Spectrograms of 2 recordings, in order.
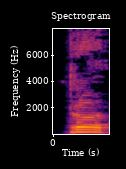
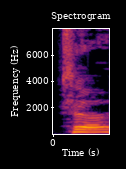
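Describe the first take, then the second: First: "ட்ரா" as hard t plus rolled r; wrong pronunciation. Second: "ட்ரா" blended as in English petrol; correct pronunciation. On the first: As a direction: say "ட்ரா" with the r separate. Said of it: "ட்ரா தவறு". (தவறான உச்சரிப்பு "ட்ரா", ர தனியாக) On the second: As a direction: say "ட்ரா" as one tr sound. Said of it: "சரியானது". (சரியான உச்சரிப்பு "ட்ரா", பெட்ரோல் போல) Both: Shown as a demonstration.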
